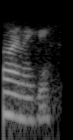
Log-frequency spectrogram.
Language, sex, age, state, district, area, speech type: Assamese, female, 30-45, Assam, Sonitpur, rural, conversation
